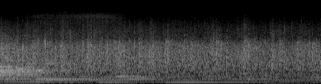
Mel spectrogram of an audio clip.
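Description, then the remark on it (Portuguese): A church audience applauds the Lord in praise of God, dense overlapping claps forming a continuous loud wash of sound that holds level throughout, with a low sustained tone, like an organ or keyboard, underneath. “Se você crê no que eu estou dizendo, ainda está acordado, diga glória a Deus e aplauda o Senhor nesse lugar.”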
